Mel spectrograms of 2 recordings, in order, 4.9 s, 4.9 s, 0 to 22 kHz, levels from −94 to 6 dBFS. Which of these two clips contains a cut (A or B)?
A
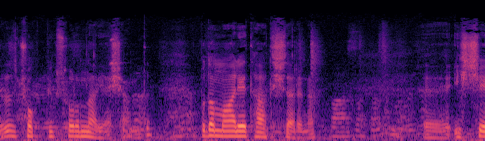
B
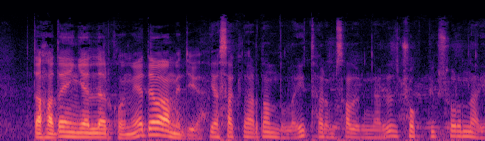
B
